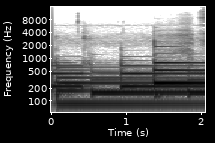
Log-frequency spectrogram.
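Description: Electronic keyboard playing slow sustained chords of a ballad accompaniment, with the chord changing a few times.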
